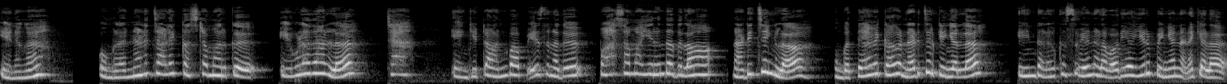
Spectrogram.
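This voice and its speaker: A woman's voice: very high voice, normal speed. A woman voicing a wronged young wife in a family cartoon, pleading and wounded. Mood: hurt. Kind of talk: cartoon voice acting.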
